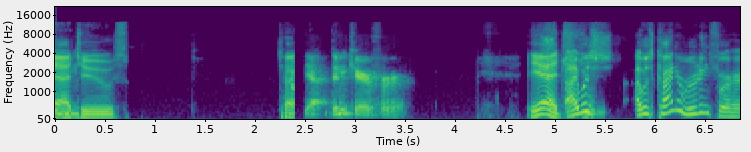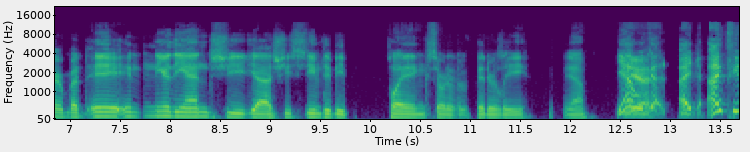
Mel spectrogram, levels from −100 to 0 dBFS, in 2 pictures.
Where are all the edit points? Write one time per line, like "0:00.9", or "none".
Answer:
0:02.4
